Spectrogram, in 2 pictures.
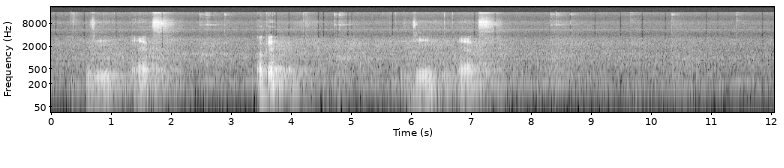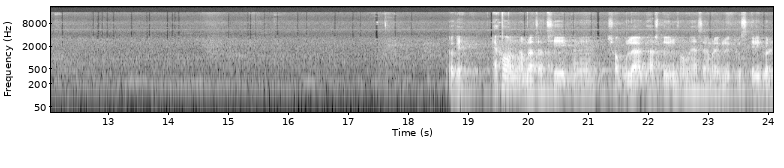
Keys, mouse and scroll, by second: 0.6 g, 3.1-5.0 middle drag, 5.0 click, 5.9 g, 9.0-10.2 middle drag, 10.2-10.6 scroll up 2, 10.6-11.9 middle drag, 11.9-12.4 scroll down 2, 12.4-15.6 middle drag, 16.9-18.1 scroll down 2, 18.1-19.0 scroll up 3.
